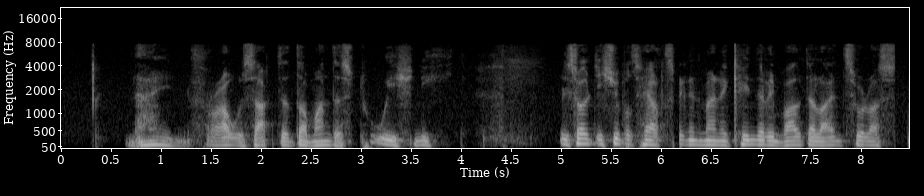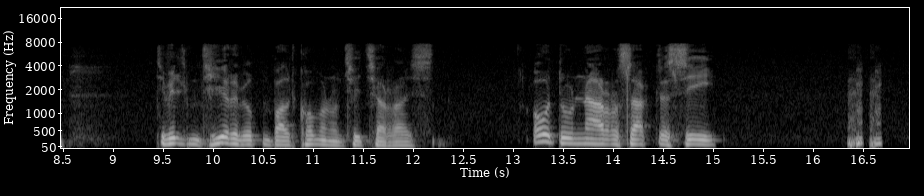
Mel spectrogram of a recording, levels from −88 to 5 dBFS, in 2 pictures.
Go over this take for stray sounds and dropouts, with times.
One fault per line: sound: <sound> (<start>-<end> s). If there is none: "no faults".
sound: dropout (8.3-8.5 s)
sound: laugh (16.3-16.7 s)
